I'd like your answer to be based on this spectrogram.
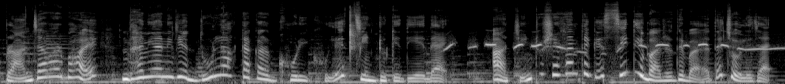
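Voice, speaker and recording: A woman's voice: fairly high pitch, huge pitch swings, fast, over music. A woman giving scripted narration for a cartoon story.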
